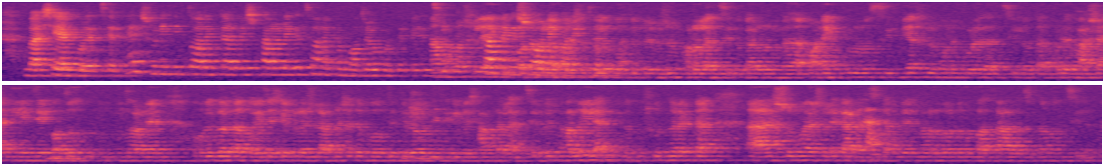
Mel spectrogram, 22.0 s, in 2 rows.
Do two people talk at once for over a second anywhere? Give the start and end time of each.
4.8-6.2

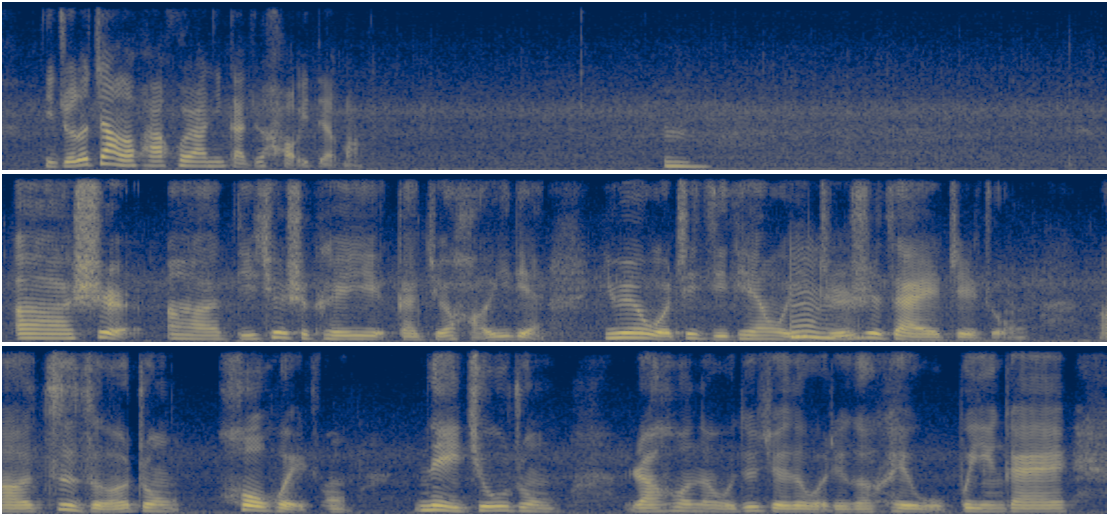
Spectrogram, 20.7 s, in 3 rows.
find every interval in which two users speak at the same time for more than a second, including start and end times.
none

